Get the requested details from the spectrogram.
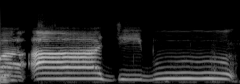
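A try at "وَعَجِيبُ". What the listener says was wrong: Pendek. Yang panjangnya ujungnya dong. Wa'ajibu gitu. Tekan di ujung.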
